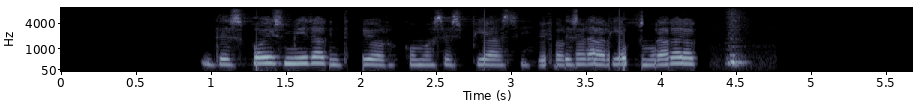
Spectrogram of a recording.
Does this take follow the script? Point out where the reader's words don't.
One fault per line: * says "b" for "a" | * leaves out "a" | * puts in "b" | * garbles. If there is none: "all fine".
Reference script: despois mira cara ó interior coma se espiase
* leaves out "cara"
* garbles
